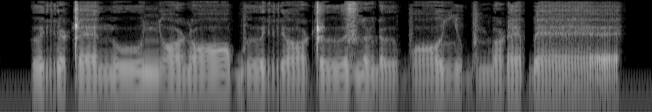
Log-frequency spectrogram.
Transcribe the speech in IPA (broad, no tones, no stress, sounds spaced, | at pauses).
ɯ rʲ ɔ ʈ ɛː n uː ɲ ɔː ɳ ɔː b ɯː rʲ ɔː ʈ ɯː z ɳ ɛ ɳ ɽ ɯː b ɔː ʎ ɯ b ɛ m ɽ ɔ ɽ ɛ ɓ ɛː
